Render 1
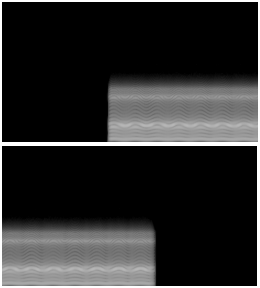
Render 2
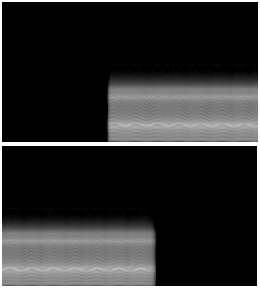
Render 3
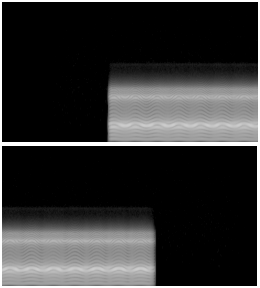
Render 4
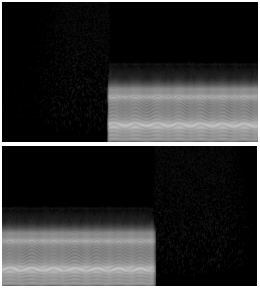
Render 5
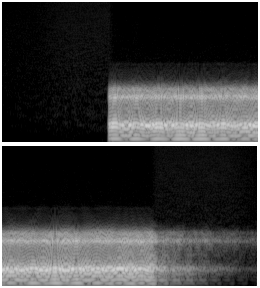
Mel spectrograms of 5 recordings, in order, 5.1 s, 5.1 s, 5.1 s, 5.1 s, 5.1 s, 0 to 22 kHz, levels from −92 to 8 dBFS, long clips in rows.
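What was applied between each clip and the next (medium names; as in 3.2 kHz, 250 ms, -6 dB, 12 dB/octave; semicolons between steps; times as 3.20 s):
high-pass 480 Hz 6 dB/octave; trim +3.5 dB
level rider gain up to 6.5 dB; trim +2 dB
peak limiter -14 dBFS, peak gain reduction 11 dB; trim +6 dB
two-band feedback delay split 1.2 kHz, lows 132 ms, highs 281 ms, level -13.5 dB; chorus voices 2, 0.79 Hz, delay 27 ms, depth 1.5 ms; trim +6 dB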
